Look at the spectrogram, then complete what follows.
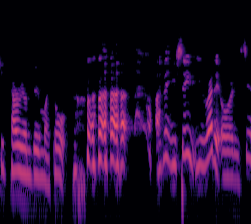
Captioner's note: laughs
